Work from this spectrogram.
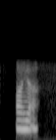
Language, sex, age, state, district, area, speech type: Manipuri, female, 18-30, Manipur, Churachandpur, rural, conversation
